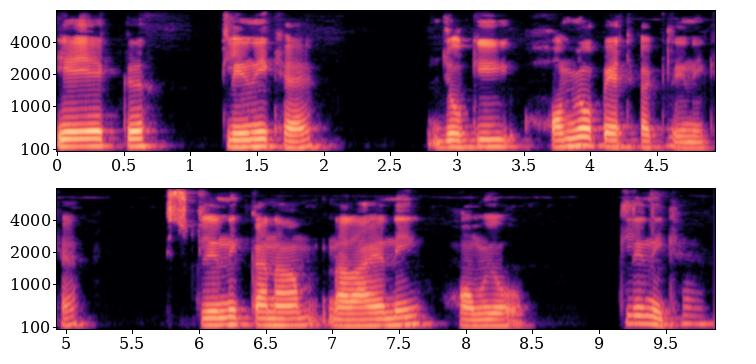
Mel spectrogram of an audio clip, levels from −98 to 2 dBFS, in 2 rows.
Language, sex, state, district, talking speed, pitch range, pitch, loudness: Hindi, male, Bihar, Jahanabad, 115 wpm, 140-165 Hz, 150 Hz, -17 LUFS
